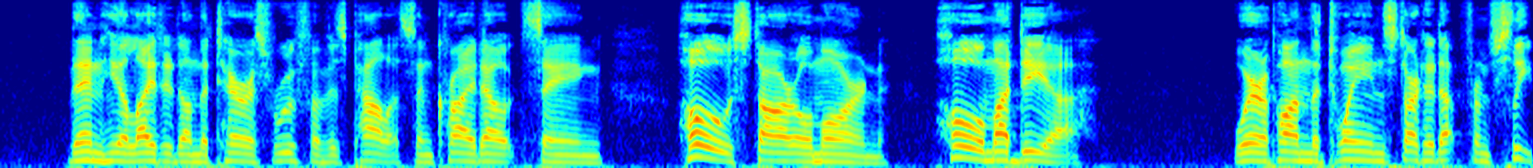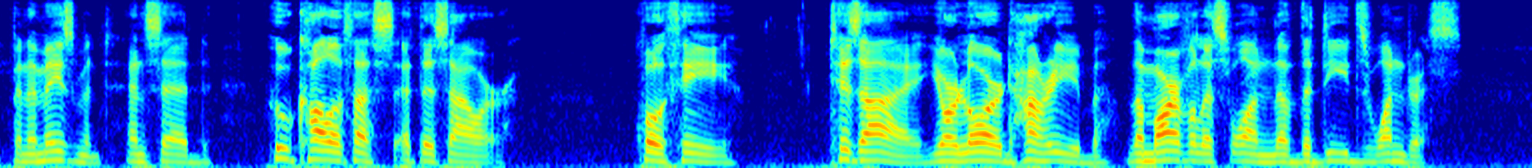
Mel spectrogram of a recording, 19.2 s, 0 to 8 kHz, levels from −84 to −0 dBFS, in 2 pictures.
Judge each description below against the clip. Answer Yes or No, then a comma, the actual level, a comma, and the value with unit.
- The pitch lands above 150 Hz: No, medium, 140 Hz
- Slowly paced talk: No, average, 160 wpm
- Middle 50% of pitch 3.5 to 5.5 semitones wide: No, average, 2.9 semitones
